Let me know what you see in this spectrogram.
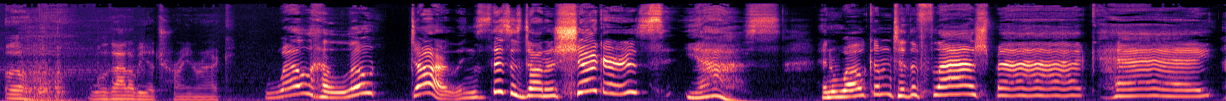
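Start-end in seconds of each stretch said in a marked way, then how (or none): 2.6-12.2 high, slow drag diva host voice; Donna Sugars voice. Acted. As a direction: gush it out like a campy diva host. Hosts show in persona voice.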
